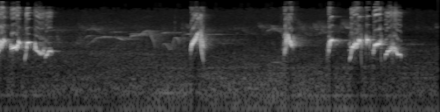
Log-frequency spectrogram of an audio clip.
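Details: Thai red-whiskered bulbul, a caged bird, sings a southern-style master song used to stimulate other birds and tutor young ones: quick, sweet whistled phrases with downward slurs, separated by short pauses, over a faint low hum.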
